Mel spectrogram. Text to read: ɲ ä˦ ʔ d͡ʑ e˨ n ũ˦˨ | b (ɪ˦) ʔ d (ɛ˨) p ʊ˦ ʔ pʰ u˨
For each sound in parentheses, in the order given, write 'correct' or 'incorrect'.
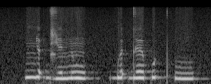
incorrect: ɛ˦, incorrect: ɛ˦

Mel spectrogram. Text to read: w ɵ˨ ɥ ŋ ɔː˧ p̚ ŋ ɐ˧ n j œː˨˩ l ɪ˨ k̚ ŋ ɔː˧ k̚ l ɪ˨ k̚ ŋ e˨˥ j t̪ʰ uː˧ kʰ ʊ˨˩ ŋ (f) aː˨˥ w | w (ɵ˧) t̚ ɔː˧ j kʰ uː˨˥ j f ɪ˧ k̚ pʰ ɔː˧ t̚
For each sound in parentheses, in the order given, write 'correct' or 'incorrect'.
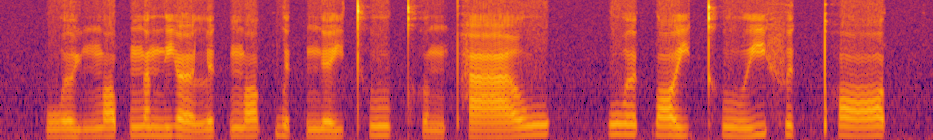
incorrect: pʰ, incorrect: ɵ˥

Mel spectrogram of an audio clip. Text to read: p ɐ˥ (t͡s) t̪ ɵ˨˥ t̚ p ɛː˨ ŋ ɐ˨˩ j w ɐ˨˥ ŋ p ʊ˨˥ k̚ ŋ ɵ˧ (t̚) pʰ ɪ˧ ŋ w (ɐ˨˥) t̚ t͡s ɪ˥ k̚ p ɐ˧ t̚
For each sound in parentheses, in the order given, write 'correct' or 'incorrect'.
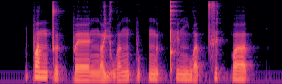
incorrect: n, correct, incorrect: ɐ˨

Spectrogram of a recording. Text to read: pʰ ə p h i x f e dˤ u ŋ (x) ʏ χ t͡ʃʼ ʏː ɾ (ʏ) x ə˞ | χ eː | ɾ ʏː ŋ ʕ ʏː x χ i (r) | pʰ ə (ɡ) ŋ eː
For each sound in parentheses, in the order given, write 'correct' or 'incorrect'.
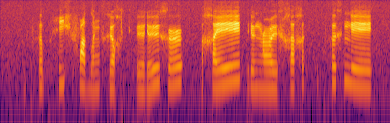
correct, incorrect: ʏː, incorrect: χ, incorrect: x

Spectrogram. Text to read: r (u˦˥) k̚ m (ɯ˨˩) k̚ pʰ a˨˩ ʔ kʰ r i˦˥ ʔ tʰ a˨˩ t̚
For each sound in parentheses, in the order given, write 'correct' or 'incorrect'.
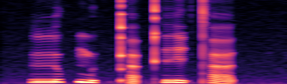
correct, correct

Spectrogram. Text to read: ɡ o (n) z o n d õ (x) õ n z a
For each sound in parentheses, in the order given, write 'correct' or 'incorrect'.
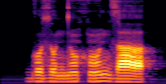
incorrect: none, correct

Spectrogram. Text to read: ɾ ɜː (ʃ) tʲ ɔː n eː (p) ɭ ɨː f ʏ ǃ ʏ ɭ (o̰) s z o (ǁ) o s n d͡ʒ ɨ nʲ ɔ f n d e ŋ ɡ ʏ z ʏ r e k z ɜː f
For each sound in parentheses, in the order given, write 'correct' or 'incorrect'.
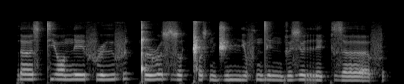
incorrect: s, incorrect: f, incorrect: o, correct

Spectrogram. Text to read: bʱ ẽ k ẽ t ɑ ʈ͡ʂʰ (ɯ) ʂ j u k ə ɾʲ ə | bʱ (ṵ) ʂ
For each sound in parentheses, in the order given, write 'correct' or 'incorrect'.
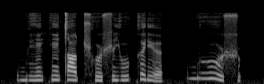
incorrect: u, incorrect: u

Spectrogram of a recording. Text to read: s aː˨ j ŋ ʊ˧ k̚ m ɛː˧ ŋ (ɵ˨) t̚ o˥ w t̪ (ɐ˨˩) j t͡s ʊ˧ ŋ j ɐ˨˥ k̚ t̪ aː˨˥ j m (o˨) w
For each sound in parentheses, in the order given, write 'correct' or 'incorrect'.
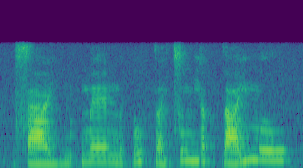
correct, correct, incorrect: o˥

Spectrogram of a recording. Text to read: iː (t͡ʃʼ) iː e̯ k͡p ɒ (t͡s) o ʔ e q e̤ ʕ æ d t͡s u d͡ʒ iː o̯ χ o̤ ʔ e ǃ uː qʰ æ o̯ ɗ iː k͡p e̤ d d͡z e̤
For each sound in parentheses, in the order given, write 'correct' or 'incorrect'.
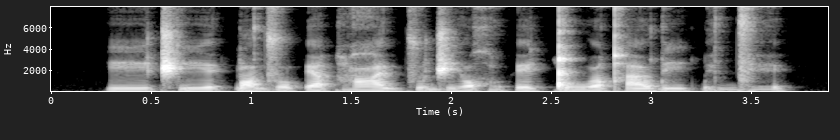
correct, incorrect: d͡z

